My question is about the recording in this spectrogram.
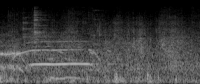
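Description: Faint distant voices with wind noise on the microphone, in open outdoor air.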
